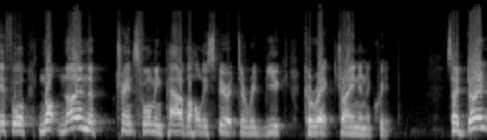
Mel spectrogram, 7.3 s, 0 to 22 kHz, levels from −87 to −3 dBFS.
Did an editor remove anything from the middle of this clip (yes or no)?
no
